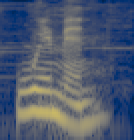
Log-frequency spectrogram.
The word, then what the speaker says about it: women: Also, in the word women, the O is pronounced as I, women.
